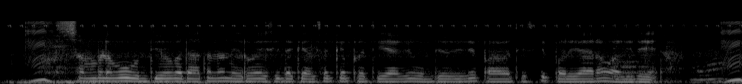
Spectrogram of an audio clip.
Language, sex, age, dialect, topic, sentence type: Kannada, male, 25-30, Mysore Kannada, banking, statement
